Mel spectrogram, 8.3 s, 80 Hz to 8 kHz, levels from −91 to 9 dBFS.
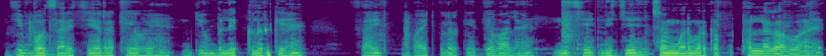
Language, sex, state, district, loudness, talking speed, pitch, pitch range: Hindi, male, Bihar, Begusarai, -20 LUFS, 190 wpm, 120 Hz, 115-125 Hz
